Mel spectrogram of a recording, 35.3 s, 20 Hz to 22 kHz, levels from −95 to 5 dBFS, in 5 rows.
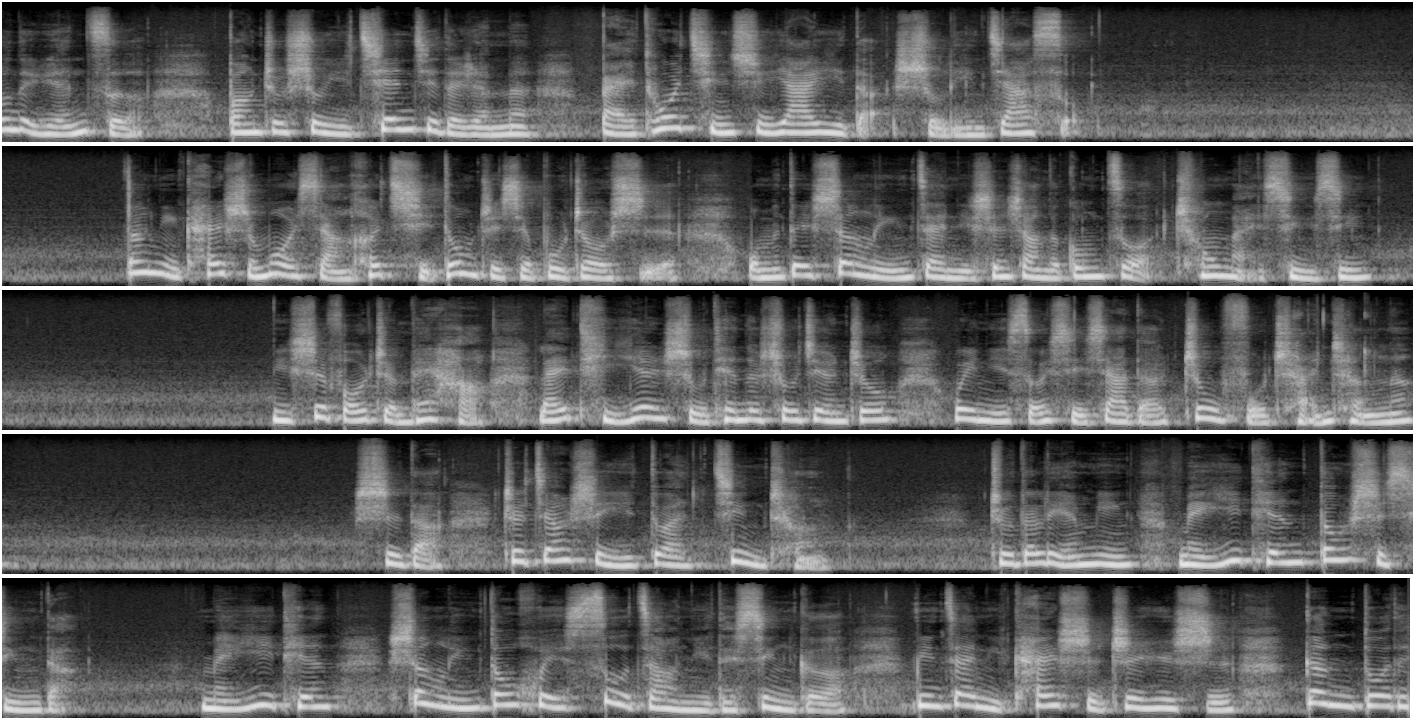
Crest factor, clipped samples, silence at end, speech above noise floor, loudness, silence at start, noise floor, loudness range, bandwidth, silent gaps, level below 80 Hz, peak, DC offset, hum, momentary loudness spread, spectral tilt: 16 dB; under 0.1%; 0 s; 27 dB; -16 LUFS; 0 s; -42 dBFS; 4 LU; 18 kHz; none; -66 dBFS; 0 dBFS; under 0.1%; none; 6 LU; -4.5 dB/octave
